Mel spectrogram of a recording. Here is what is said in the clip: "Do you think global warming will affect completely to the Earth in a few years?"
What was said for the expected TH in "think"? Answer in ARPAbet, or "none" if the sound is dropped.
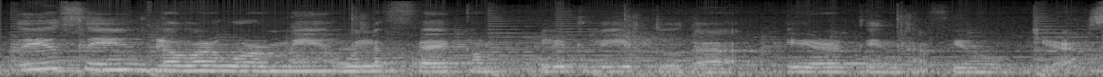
S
